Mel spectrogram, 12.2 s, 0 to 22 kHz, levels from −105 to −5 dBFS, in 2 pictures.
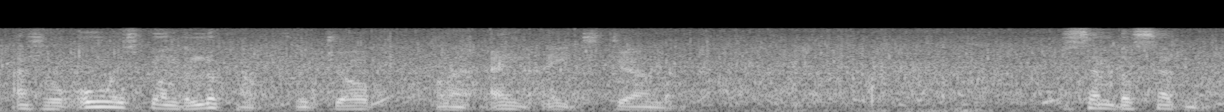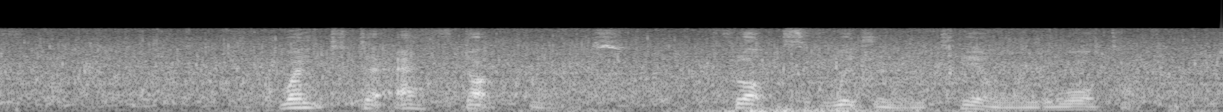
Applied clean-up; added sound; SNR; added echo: none; Stream; 3 dB; none.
